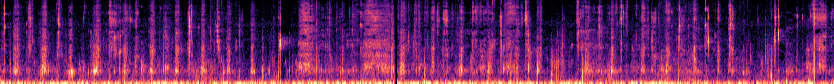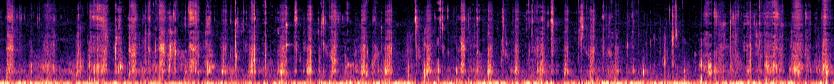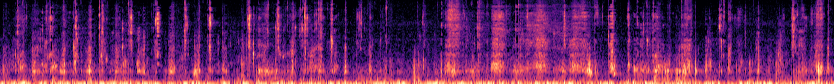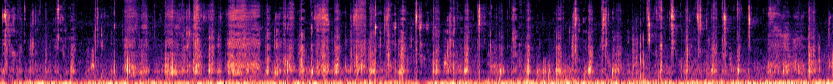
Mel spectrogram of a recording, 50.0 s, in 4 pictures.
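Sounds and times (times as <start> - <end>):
person chewing food: 0.0 - 50.0.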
